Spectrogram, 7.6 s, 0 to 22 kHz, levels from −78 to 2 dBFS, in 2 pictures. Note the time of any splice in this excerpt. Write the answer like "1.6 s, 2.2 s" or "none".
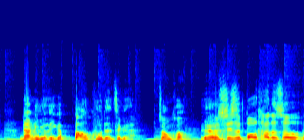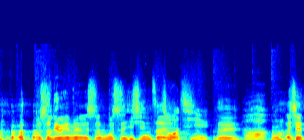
2.4 s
